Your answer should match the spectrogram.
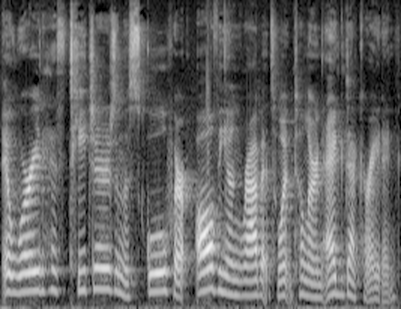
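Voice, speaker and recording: A woman reads a children's picture book aloud as a storyteller. Her voice sits at a middle pitch, and she delivers the scripted tale expressively. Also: normal speed, darkish tone. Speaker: storybook reader.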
